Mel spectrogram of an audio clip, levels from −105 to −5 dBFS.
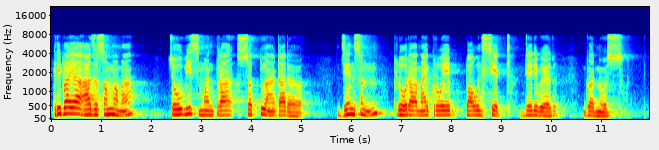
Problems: background sounds at intervals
